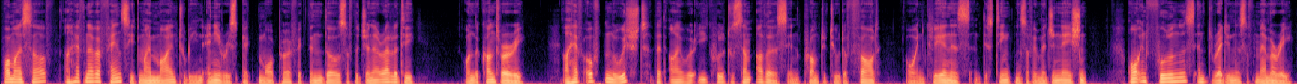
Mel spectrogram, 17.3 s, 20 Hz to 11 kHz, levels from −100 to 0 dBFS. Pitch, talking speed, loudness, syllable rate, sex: 95 Hz, 180 wpm, -19 LUFS, 5.6 syllables/s, male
